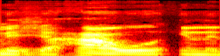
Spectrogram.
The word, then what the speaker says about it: Yahweh: the Most High and the pronunciation being Yahweh.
